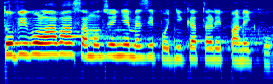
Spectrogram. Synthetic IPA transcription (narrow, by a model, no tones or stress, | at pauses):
t̪ovɪvo̞laːvaːsamod̪r̝ɛjmɲɛmɛzɪpo̞d̪ɲɪkat̪ɛlɪpanɪku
